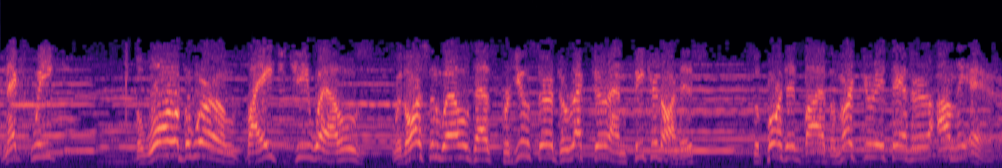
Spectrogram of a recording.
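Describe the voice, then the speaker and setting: A man's voice: sits high, animated, normal speed, music in the background. A man announcing the credits and the next week's show on 1930s network radio, formal and declamatory. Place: broadcast studio. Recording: tinny 1930s radio broadcast.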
